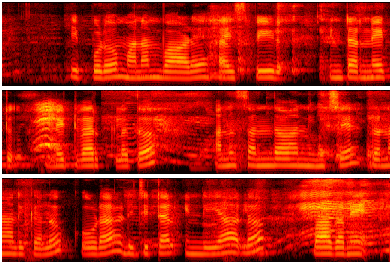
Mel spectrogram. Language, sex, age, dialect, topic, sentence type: Telugu, female, 18-24, Telangana, banking, statement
